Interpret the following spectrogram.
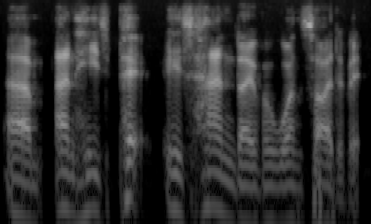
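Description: A man's voice: on the low side, fairly even intonation, moderate pace, pushed and bright, no echo, dull audio. A man running an online tabletop game as game master, talking players through their turns.

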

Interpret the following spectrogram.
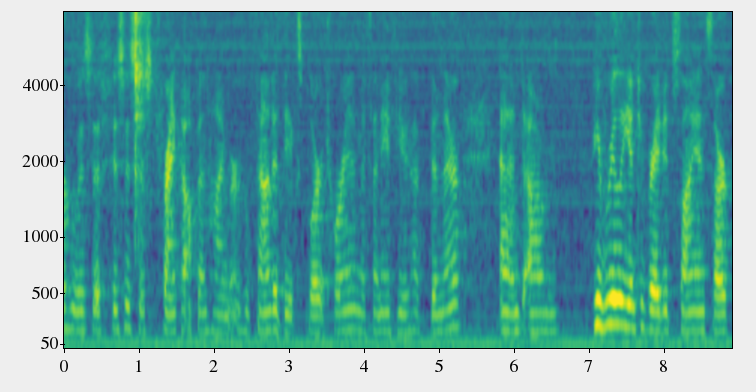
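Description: A soft-spoken woman with a slightly low voice gives a lecture in a university hall. She talks in an animated, searching way, sometimes reading aloud from a written text. A faint hum sits under the recording. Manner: animated and searching, with restarts and small laughs. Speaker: speaker giving a talk. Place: university auditorium.

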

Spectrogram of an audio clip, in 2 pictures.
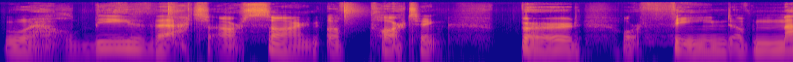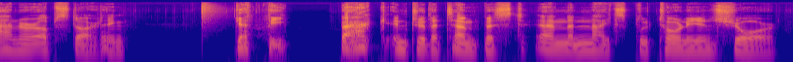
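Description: A man's voice: medium pitch, pushed and bright, no echo. A man playing a grieving, tormented man who declaims verse theatrically in an audio drama. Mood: angry banishing. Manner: theatrical, slow, anguished declaiming. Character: grieving, tormented man pleading with and cursing a raven.

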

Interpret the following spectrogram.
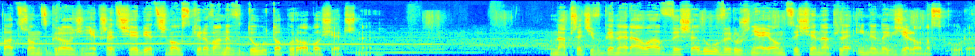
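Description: Deep-voiced male fantasy narrator over loud music. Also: steady tone, moderate pace. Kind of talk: scripted fantasy audio drama narration.

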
